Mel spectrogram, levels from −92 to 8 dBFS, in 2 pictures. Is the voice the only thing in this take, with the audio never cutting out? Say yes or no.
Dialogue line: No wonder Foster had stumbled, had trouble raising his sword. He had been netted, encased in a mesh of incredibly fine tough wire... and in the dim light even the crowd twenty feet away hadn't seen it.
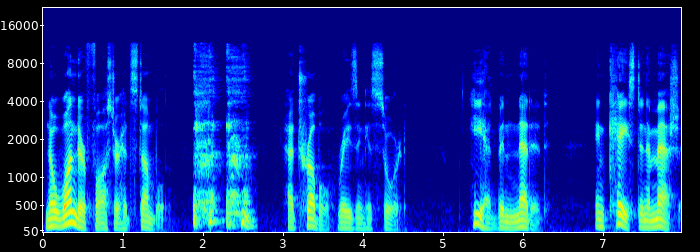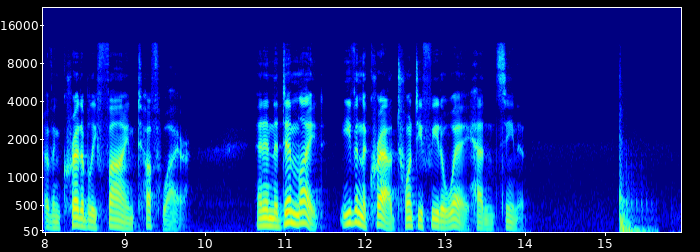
no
